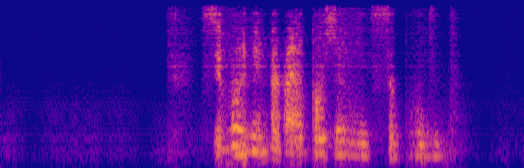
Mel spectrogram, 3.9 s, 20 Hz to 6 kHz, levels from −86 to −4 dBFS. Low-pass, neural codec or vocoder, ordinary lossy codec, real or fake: 5.4 kHz; codec, 44.1 kHz, 0.9 kbps, DAC; none; fake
